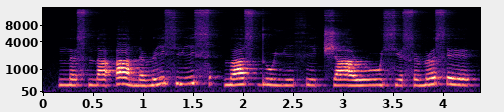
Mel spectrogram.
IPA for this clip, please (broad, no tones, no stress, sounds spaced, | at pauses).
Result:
n ə s n a ʔ a n ɛ ɳ i s j i s | ɳ a s d̪ u j i x i t͡ʃ a ɹ u sʲ ə s ə ɳ ə s ɾ e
